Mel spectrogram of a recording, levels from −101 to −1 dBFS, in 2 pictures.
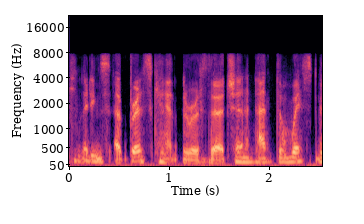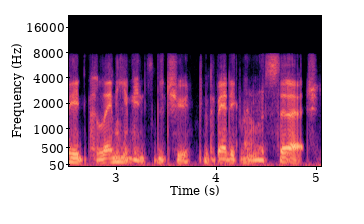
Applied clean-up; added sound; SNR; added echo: neural diffusion model UNIVERSE++.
